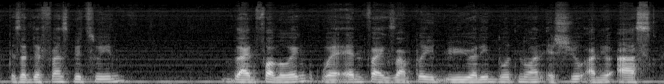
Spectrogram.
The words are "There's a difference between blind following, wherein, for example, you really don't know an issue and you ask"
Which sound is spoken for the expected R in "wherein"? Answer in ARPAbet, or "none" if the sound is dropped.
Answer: none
